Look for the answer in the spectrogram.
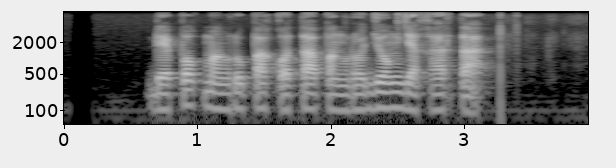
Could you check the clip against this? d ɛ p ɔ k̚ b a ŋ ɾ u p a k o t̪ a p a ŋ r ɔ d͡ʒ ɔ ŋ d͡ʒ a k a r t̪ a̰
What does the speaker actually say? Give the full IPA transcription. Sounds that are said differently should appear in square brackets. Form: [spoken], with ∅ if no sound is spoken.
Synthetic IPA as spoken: d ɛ p ɔ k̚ [m] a ŋ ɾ u p a k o t̪ a p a ŋ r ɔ d͡ʒ ɔ ŋ d͡ʒ a k a r t̪ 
